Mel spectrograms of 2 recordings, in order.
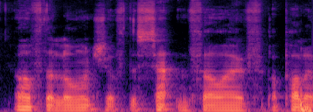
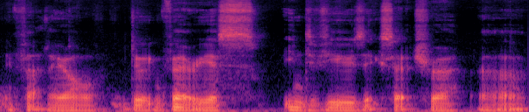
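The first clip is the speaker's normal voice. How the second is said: ordinary talk, nothing marked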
